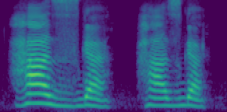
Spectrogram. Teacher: Então, em final de sílaba vai haver essa variação dialetal, porque o som que vem depois desse S aí, ele é um som que é o GAN, não é? Que é um som que é vozeado, que vai exercer influência nesse S, e ele vai ser produzido como Z, não é? Rasga.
